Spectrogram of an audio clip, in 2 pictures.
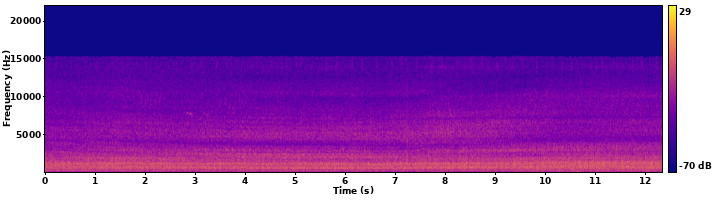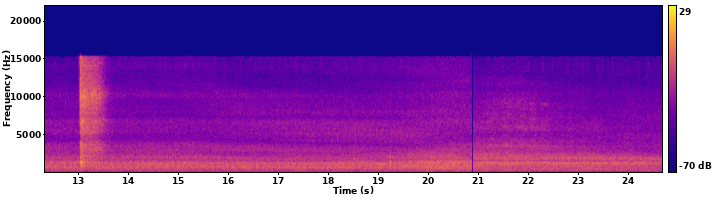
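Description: Street traffic noise with a vehicle engine running steadily, and a short loud hiss about halfway through.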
